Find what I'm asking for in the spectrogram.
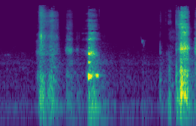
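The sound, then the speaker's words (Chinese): A woman cries in a few short, broken sobs separated by quiet pauses, her wavering voice rising in uneven bursts. “姑娘，别哭了”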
